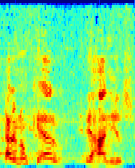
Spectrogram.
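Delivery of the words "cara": ordinary delivery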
